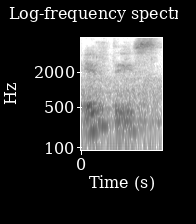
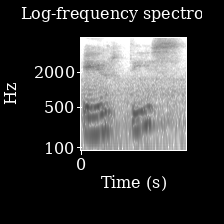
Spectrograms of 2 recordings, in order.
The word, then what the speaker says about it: Eirdís: But so basically, people do call me now, but I prefer people calling me Eirdís, especially if you can pronounce the R, Eirdís.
